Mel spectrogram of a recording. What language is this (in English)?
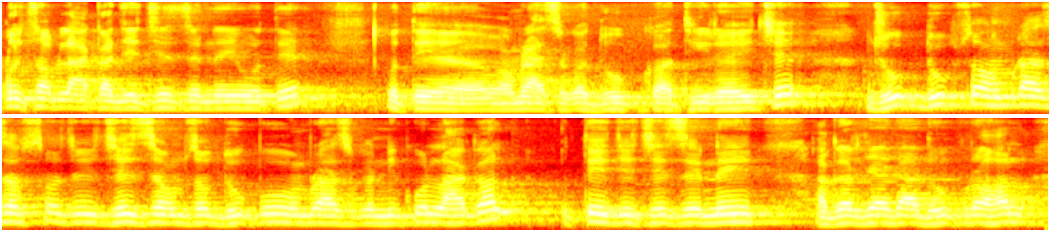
Maithili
